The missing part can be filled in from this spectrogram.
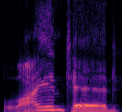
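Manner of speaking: high, loud, drawn-out name-calling; mock a politician taunting rivals with nicknames; Donald Trump. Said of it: "It wasn't Trump just going".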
